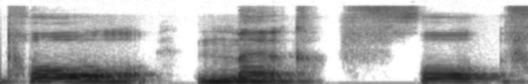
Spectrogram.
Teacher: in these words the L is dark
